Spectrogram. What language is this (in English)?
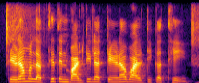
Chhattisgarhi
